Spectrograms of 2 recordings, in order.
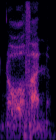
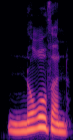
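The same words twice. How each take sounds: First: "Northern" whispered as if a dirty word; hushed, voiceless mock shock; mock-scandalised whisper. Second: "northern" stretched out slowly; slow, lingering emphasis on "northern"; drawn-out NORTHERN. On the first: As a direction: whisper it in pretend horror. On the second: Retold or imitated. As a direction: draw out the word "northern" for effect. Mock-reading the listener's charge.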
